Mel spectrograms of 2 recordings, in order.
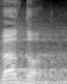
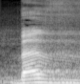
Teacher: Ketika sukun tidak memantul, bukan badh tapi baz. Ya, baz. Dia ini mirip dha ya, mirip dha tapi tebal.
